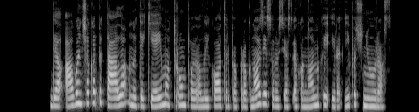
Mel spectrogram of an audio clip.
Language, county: Lithuanian, Alytus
